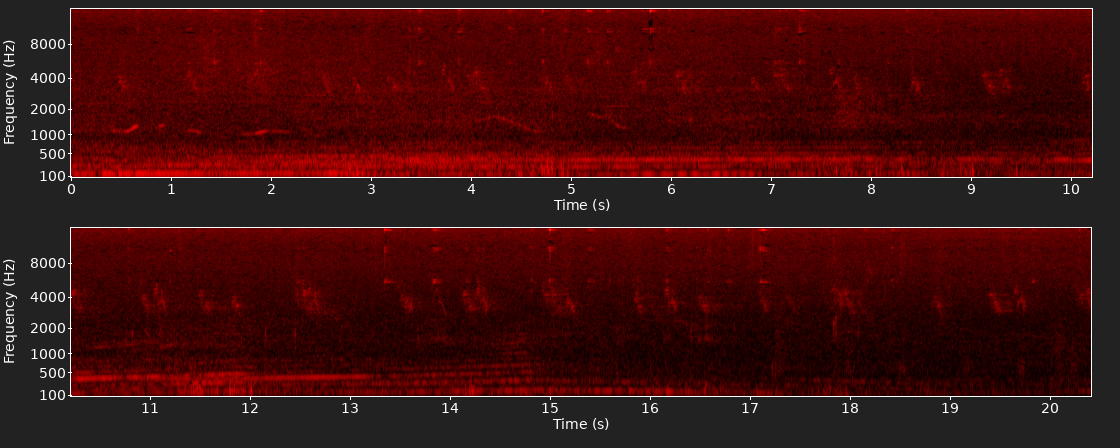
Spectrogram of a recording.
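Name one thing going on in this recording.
A horse tears and crunches grass as it grazes close by.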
